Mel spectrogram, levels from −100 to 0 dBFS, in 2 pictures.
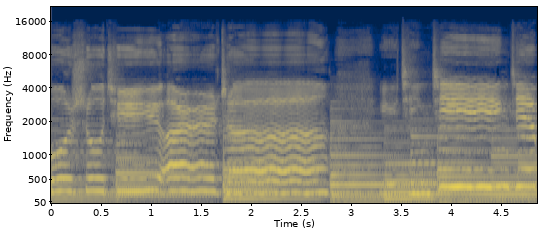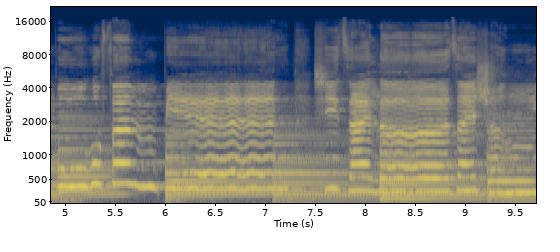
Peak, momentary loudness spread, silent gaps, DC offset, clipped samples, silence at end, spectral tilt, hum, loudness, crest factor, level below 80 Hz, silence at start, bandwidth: -4 dBFS; 9 LU; none; under 0.1%; under 0.1%; 0 s; -5 dB/octave; none; -18 LUFS; 14 dB; -46 dBFS; 0 s; 14 kHz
